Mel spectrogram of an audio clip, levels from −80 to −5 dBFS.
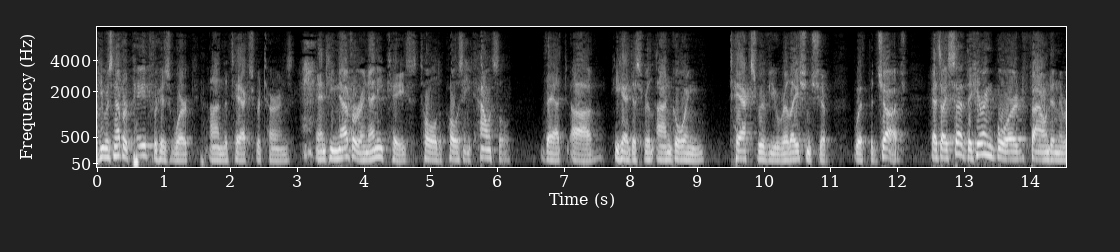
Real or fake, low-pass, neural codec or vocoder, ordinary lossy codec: real; 7.2 kHz; none; AAC, 48 kbps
